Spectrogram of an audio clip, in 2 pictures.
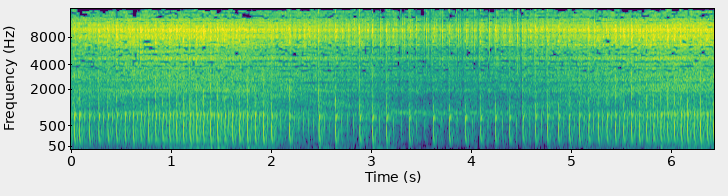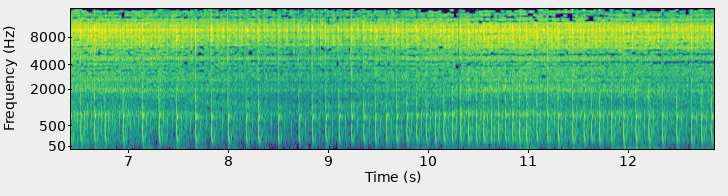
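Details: Eachine ET9 (M15) mini gasoline engine, a balanced single cylinder with twin counterbalances, running on a tarpaulin: rapid, very even firing at a steady speed with no misses or surging; very smooth running.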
